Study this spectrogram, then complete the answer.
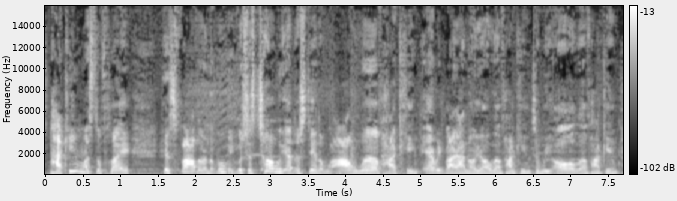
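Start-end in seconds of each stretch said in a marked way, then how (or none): none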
